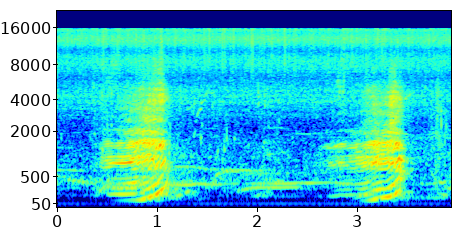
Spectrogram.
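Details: Humpback whale male singing: two harmonic upsweeping cries about two and a half seconds apart, linked by a faint low wavering tone, over a hiss of background noise.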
